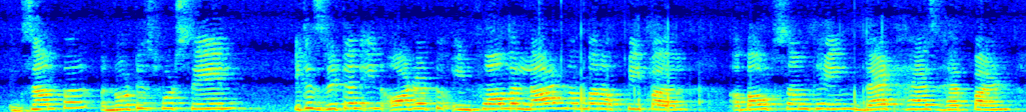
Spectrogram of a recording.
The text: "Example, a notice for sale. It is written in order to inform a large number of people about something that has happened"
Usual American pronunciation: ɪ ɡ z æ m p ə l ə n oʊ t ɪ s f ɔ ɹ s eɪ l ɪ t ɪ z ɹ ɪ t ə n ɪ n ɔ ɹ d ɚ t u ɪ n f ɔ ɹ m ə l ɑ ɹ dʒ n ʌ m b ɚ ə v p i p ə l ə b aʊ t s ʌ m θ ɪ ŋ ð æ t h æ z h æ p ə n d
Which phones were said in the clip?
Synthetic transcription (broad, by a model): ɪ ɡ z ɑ m p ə l ə n oʊ t ɪ s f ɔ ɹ s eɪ n ɪ t ɪ z ɹ ɪ t ə n ɪ n ɔ ɹ d ɚ t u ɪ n f ɔ ɹ m ə l ɑ ɹ dʒ n ʌ m b ɚ ə v p i p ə l ə b aʊ t s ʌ m t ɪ ŋ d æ t h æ z h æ p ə n d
